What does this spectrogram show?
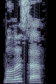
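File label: "melissa", British English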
